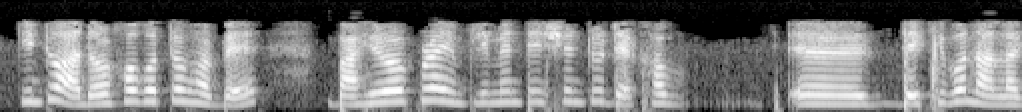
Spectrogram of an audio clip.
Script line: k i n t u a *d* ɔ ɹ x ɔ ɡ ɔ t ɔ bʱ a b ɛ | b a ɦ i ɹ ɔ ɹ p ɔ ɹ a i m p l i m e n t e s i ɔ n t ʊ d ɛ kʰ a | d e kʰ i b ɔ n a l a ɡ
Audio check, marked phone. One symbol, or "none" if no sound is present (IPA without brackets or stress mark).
d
